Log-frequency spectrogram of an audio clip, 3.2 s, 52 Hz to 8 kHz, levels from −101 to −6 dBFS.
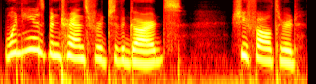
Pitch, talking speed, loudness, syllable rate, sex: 255 Hz, 190 wpm, -17 LUFS, 5.5 syllables/s, female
